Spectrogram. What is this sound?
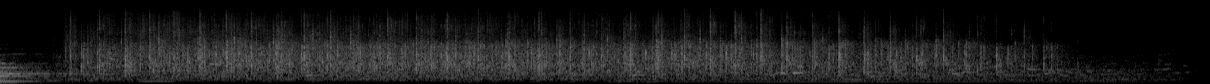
090812 - Rijeka - Pavlinski Trg - Quartet Veljak 4
Applause during concert of Quartet Veljak in Pavlinski Trg, Rijeka.
ambience, aplause, applaud, applause, audience, hand-clapping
